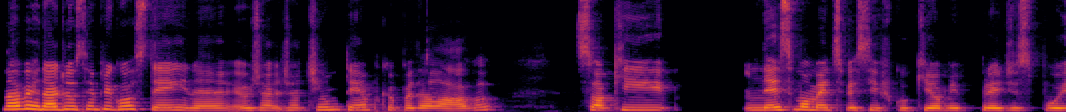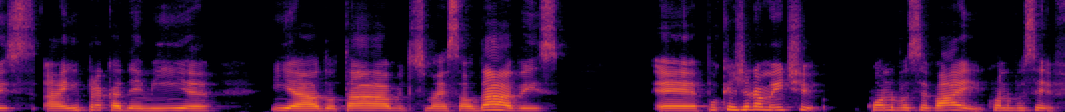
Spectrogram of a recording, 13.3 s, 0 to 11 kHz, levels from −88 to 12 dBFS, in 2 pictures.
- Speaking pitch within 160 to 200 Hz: No, high, 230 Hz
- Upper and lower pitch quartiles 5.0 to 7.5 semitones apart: No, average, 2.7 semitones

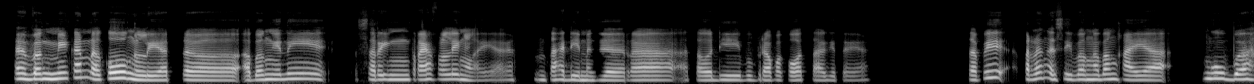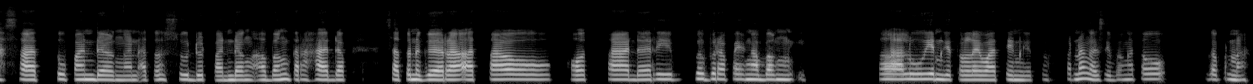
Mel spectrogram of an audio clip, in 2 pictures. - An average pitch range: No, narrow, 2.3 semitones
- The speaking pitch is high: Yes, high, 220 Hz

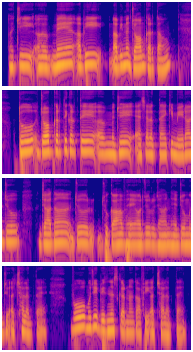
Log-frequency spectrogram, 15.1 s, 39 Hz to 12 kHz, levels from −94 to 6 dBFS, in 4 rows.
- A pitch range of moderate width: Yes, average, 4.2 semitones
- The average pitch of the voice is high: No, medium, 145 Hz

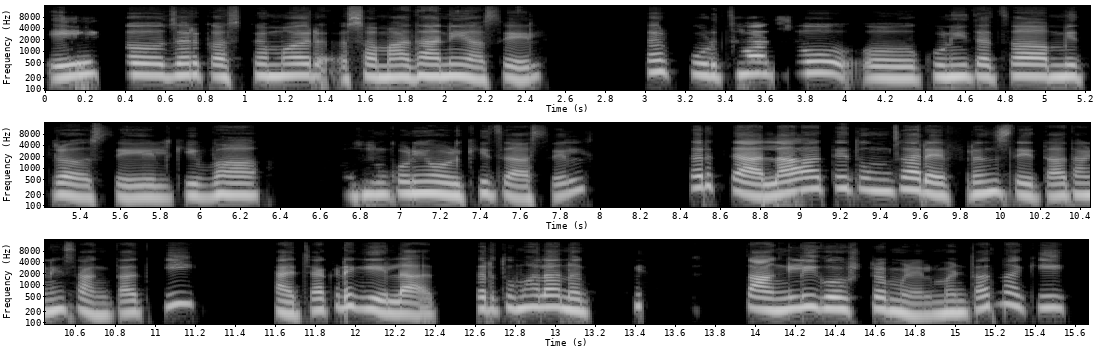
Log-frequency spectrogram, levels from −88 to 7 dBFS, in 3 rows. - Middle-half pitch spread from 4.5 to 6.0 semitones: No, average, 3.6 semitones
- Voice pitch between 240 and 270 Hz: No, high, 220 Hz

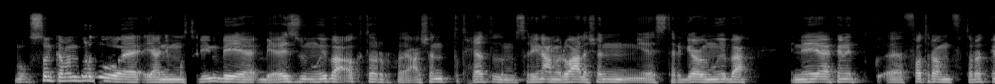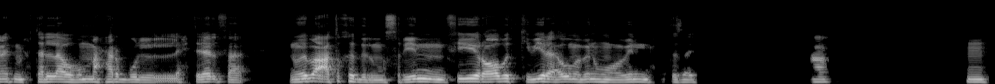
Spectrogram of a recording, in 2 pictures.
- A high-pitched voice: No, low, 120 Hz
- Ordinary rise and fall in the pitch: No, narrow, 1.9 semitones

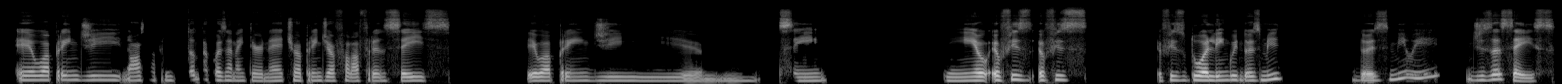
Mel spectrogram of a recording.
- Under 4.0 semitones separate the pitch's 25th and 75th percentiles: Yes, average, 2.7 semitones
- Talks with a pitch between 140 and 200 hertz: Yes, medium, 185 Hz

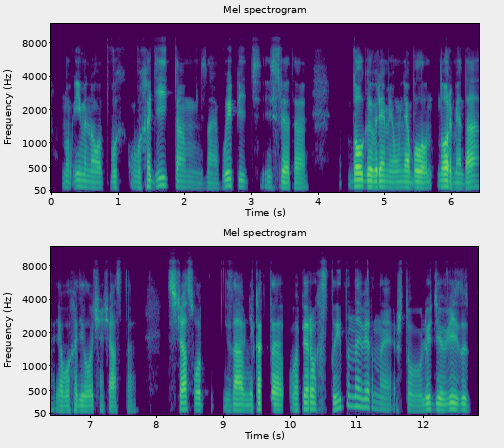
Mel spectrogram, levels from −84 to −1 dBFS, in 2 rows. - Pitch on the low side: Yes, low, 110 Hz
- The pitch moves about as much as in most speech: Yes, average, 3.1 semitones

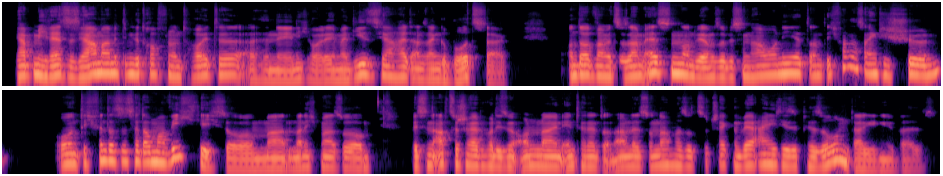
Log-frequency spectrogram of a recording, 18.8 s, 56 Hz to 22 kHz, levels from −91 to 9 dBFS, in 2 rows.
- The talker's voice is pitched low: Yes, low, 110 Hz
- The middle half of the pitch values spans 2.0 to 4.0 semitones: No, average, 5.1 semitones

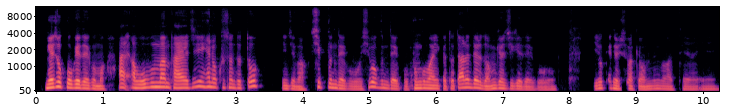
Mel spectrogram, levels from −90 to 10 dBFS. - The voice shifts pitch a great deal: Yes, wide, 6.9 semitones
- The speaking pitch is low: Yes, low, 125 Hz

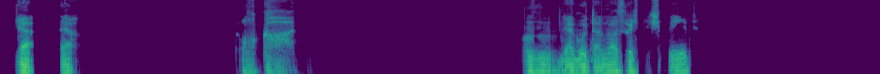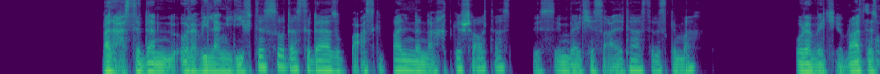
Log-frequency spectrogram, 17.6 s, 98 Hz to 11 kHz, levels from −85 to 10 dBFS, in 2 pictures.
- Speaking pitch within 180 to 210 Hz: No, very low, 95 Hz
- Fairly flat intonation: No, average, 3.5 semitones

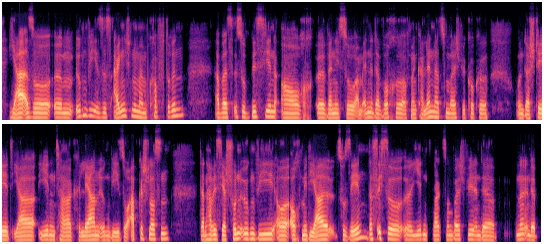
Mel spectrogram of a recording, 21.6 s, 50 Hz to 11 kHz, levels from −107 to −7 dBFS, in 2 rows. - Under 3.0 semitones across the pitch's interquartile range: Yes, narrow, 2.6 semitones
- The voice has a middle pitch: No, low, 125 Hz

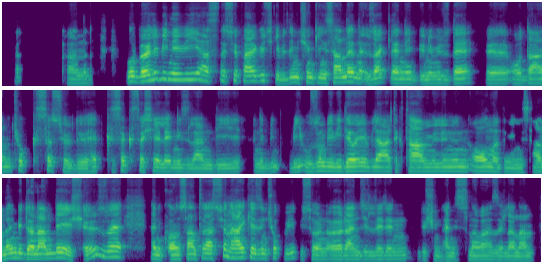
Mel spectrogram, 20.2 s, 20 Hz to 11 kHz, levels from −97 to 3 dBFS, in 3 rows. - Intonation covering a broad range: No, average, 4.7 semitones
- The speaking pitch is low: Yes, low, 115 Hz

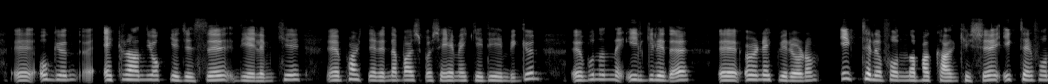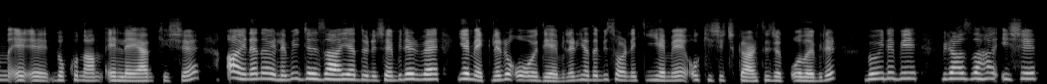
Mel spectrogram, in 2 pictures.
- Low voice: No, high, 200 Hz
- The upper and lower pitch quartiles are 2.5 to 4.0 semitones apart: Yes, average, 3.6 semitones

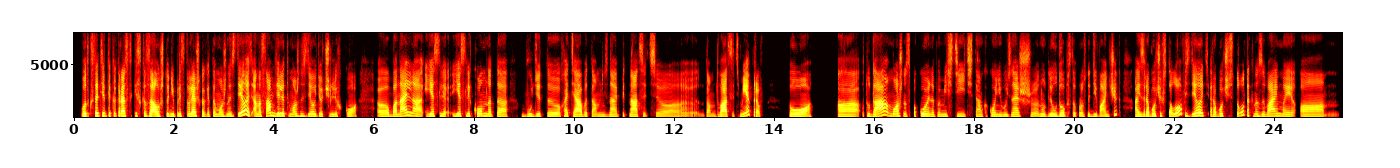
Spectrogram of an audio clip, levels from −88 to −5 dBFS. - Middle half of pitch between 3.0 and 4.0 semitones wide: Yes, average, 3.4 semitones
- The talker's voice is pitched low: No, high, 190 Hz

